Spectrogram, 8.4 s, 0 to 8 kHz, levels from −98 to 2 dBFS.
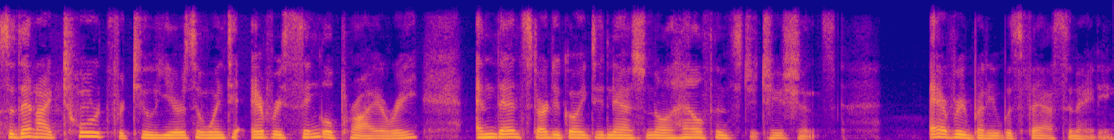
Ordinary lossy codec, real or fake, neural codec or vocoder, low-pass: Opus, 64 kbps; fake; codec, 16 kHz, 2 kbps, FunCodec, trained on LibriTTS, 25 frames a second; 7.2 kHz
